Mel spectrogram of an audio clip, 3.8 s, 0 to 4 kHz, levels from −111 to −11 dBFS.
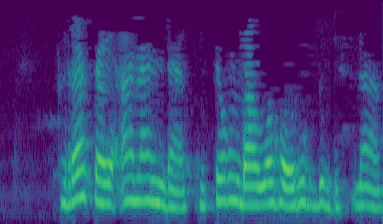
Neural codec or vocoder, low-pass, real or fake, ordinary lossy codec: codec, 16 kHz, 2 kbps, FunCodec, trained on Chinese and English, 25 frames a second; 3.6 kHz; fake; MP3, 16 kbps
